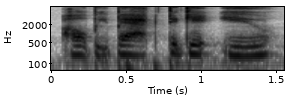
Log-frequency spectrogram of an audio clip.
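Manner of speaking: hushed secret promise; whisper. A narrator's reading. Boy secretly promising the rabbit, whispered. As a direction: whisper so the woman can't hear. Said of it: "he said to Edward".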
